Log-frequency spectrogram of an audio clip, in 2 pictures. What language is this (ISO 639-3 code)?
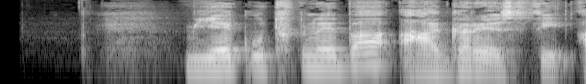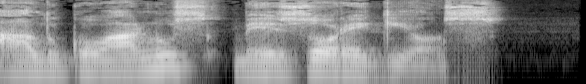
kat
